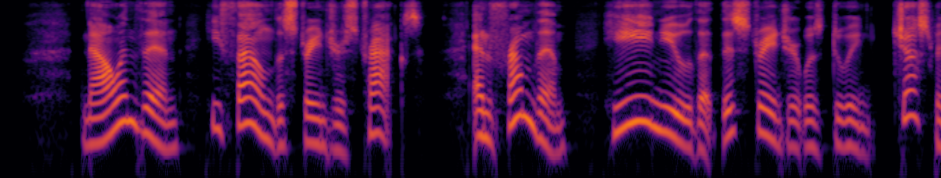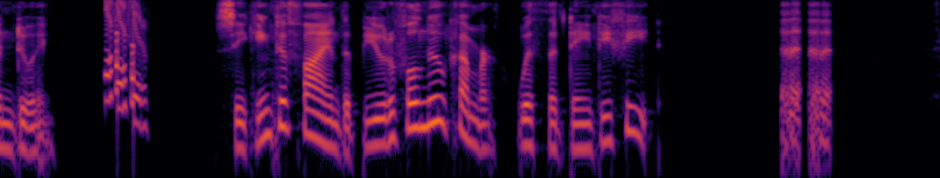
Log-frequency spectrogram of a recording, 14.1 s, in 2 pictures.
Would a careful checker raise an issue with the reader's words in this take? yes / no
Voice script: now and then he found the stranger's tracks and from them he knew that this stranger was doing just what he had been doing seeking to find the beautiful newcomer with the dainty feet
yes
